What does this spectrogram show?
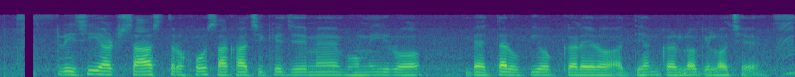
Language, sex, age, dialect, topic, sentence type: Maithili, male, 25-30, Angika, agriculture, statement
